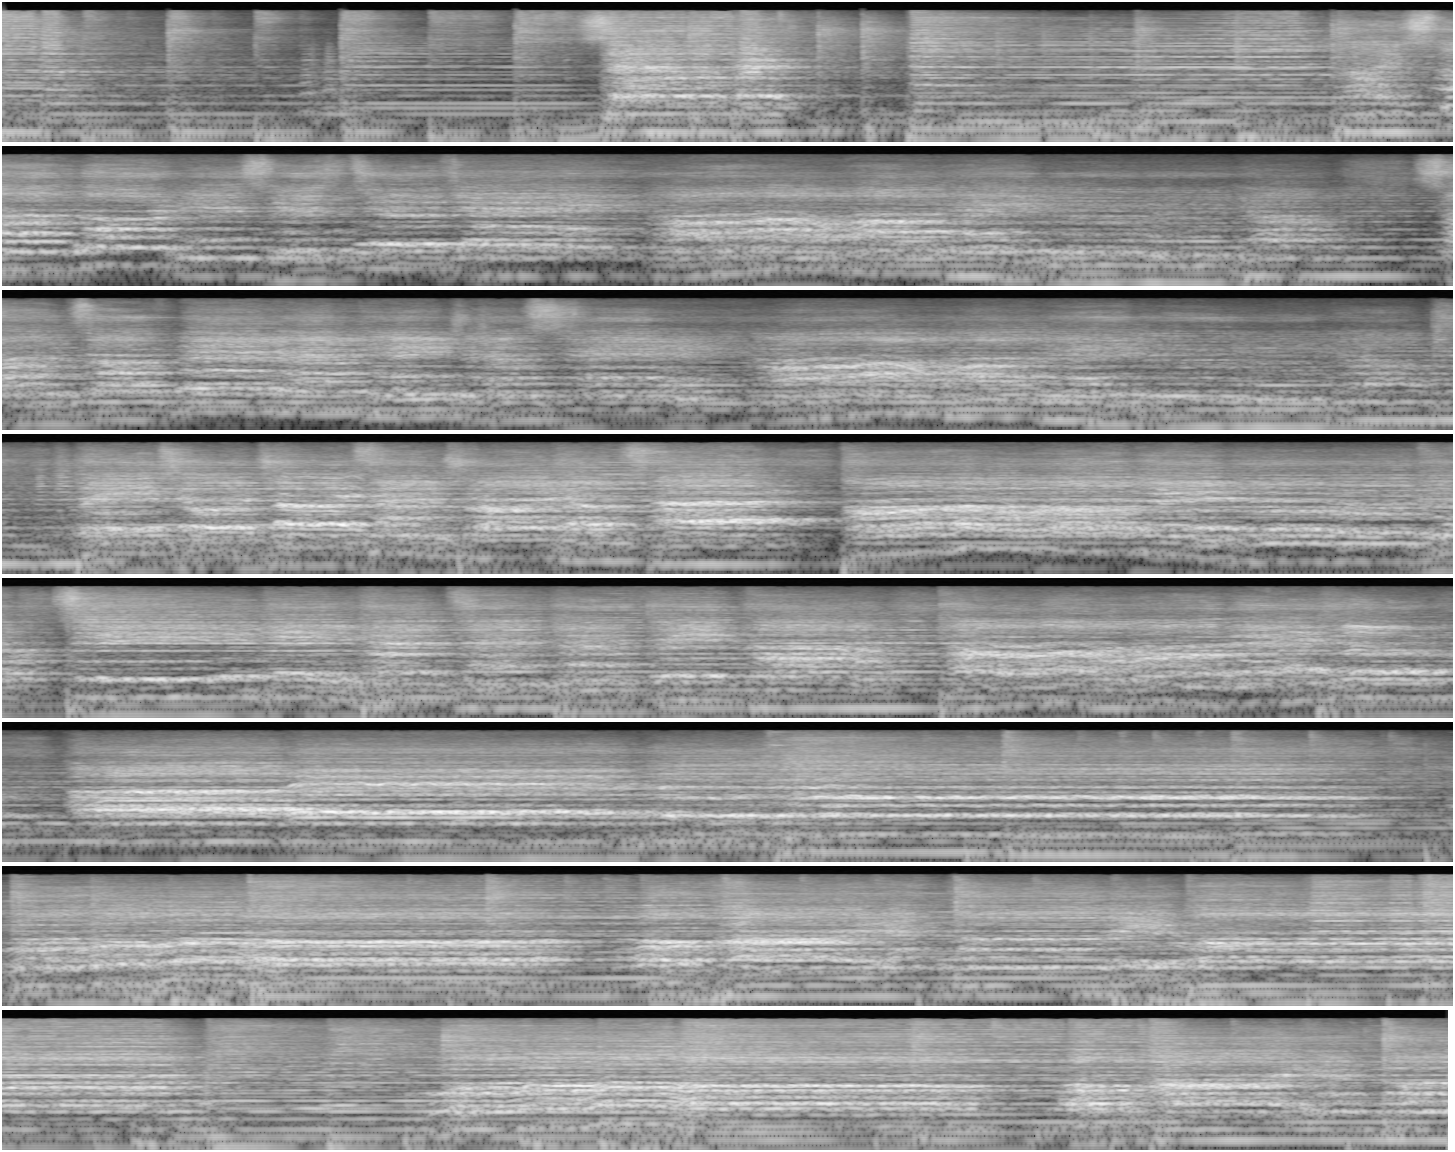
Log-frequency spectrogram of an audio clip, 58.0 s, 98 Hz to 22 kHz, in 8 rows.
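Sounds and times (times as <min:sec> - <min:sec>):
choir singing a hymn: 0:02.7 - 0:04.9, 0:05.6 - 0:58.0.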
